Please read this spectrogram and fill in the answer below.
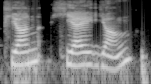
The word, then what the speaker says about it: Pyun Hye Young: It's by Pyun Hye Young. So it's spelled P-Y-U-N-H-Y-E Young, like you would spell young.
